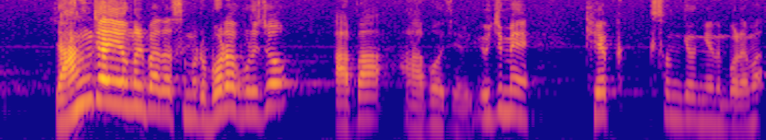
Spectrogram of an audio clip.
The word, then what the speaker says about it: 아바: 아바, 아버지. 요즘에 개역 성경에는 뭐라면 아빠라고 나와요. 아빠, 아버지. 아바, 아버지. 이게 이 아바란 발음이 원래 아빠란 발음이에요.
